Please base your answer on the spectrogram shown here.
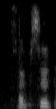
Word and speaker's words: subset: Subset subset is what? It's a noun. So has to be marked on the first syllable.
